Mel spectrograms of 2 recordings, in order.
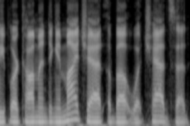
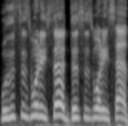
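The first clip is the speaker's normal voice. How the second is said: high, mocking chatter voice. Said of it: "people keep going".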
